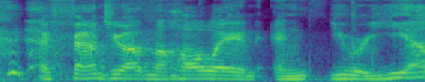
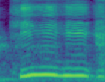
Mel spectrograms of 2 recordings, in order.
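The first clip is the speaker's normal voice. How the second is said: sly giggle; 11 semitones higher than usual. Retold or imitated. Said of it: "with that look like".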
